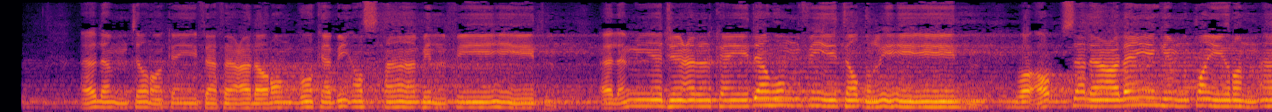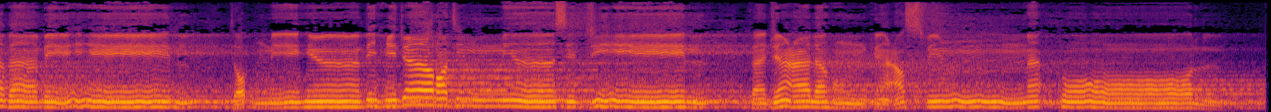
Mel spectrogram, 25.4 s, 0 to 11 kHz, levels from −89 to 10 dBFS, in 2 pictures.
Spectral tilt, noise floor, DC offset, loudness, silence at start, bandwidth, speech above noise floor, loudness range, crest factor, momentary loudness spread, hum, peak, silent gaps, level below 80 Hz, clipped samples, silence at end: -6 dB/octave; -34 dBFS; under 0.1%; -14 LUFS; 0.2 s; 11 kHz; 21 dB; 3 LU; 14 dB; 8 LU; none; 0 dBFS; none; -54 dBFS; under 0.1%; 0.05 s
